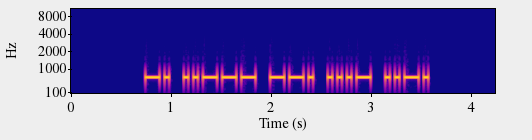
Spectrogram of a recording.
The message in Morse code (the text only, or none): N2GVF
